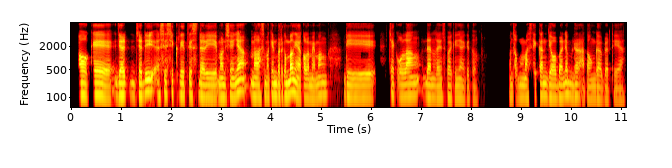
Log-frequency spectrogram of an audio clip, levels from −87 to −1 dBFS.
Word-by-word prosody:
Oke, 120 Hz, 0 st, +4 dB, 0.5 s
jad 115 Hz, 0 st, +6 dB, 0.2 s
jadi 115 Hz, +4 st, +3 dB, 0.3 s
sisi 120 Hz, -2 st, 0 dB
kritis 115 Hz, 0 st, -1 dB
dari 105 Hz, -1 st, +2 dB
manusianya 105 Hz, +5 st, +2 dB, 0.3 s
malah 105 Hz, 0 st, +3 dB
semakin 115 Hz, 0 st, -3 dB
berkembang 115 Hz, +5 st, +4 dB
ya -, -, +5 dB
kalau 100 Hz, -1 st, +1 dB
memang 115 Hz, +3 st, -3 dB, 0.4 s
dicek 100 Hz, -1 st, -3 dB
ulang 110 Hz, +1 st, +2 dB, 0.3 s
dan 100 Hz, -1 st, -1 dB
lain 100 Hz, 0 st, -4 dB
sebagainya 100 Hz, 0 st, -6 dB
gitu, -, -, -11 dB, 0.7 s
untuk 100 Hz, -, -7 dB
memastikan 105 Hz, +2 st, -3 dB
jawabannya 100 Hz, +2 st, 0 dB
benar 110 Hz, +1 st, -3 dB
atau 95 Hz, -, -5 dB
enggak 95 Hz, -1 st, -4 dB
berarti 90 Hz, -1 st, -9 dB
ya. -, -, -8 dB
105 Hz, 145 wpm, -23 LUFS, 100-115 Hz, 0.7 s, jad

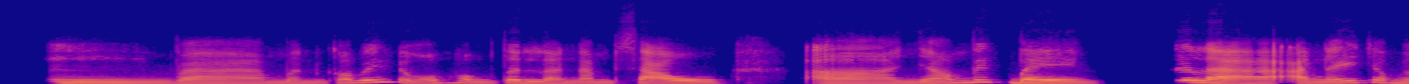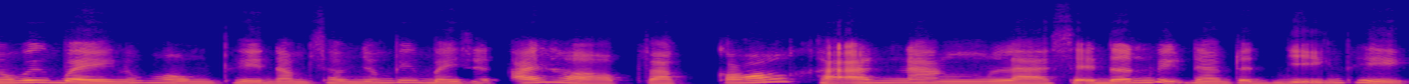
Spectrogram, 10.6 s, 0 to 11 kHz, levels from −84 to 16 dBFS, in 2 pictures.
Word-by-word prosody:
ừm, 190 Hz, -3 st, -1 dB
và 175 Hz, -1 st, -1 dB
mình 180 Hz, +1 st, -6 dB
có 225 Hz, -, -2 dB
biết 295 Hz, +4 st, 0 dB
được -, -, -2 dB
một 170 Hz, +1 st, -3 dB
thông 210 Hz, -3 st, -4 dB
tin 205 Hz, -1 st, +2 dB
là 185 Hz, -2 st, 0 dB
năm 190 Hz, +3 st, -4 dB
sau, 195 Hz, -1 st, +3 dB, 0.3 s
à, 175 Hz, -1 st, 0 dB
nhóm 195 Hz, +6 st, -1 dB
Big 305 Hz, +1 st, -1 dB
Bang, 200 Hz, -3 st, +5 dB, 0.3 s
tức 270 Hz, -, +3 dB
là 170 Hz, -9 st, +7 dB
anh 195 Hz, +3 st, +2 dB
ấy 230 Hz, +4 st, +1 dB
trong 270 Hz, -6 st, -2 dB
nhóm 220 Hz, +3 st, -1 dB
Big 270 Hz, -1 st, +1 dB
Bang, 205 Hz, -4 st, +4 dB
đúng 230 Hz, +3 st, -6 dB
hông? 195 Hz, -4 st, -3 dB
Thì 185 Hz, -4 st, -3 dB
năm 190 Hz, +2 st, -4 dB
sau 200 Hz, 0 st, -5 dB
nhóm 215 Hz, +3 st, -5 dB
Big 260 Hz, -1 st, -5 dB
Bang 215 Hz, -2 st, -1 dB
sẽ 190 Hz, -, -8 dB
tái 245 Hz, -, +2 dB
hợp 185 Hz, -10 st, -1 dB
và 170 Hz, -1 st, 0 dB
có 275 Hz, +11 st, +2 dB
khả -, -, +3 dB
năng 210 Hz, -3 st, -3 dB
là 170 Hz, -3 st, +1 dB
sẽ -, -, 0 dB
đến 215 Hz, +7 st, +1 dB
Việt -, -, -2 dB
Nam 200 Hz, -2 st, -2 dB
trình -, -, -3 dB
diễn -, -, -2 dB
thì 215 Hz, -11 st, -2 dB
200 Hz, 265 wpm, -24 LUFS, 185-225 Hz, 0.3 s, là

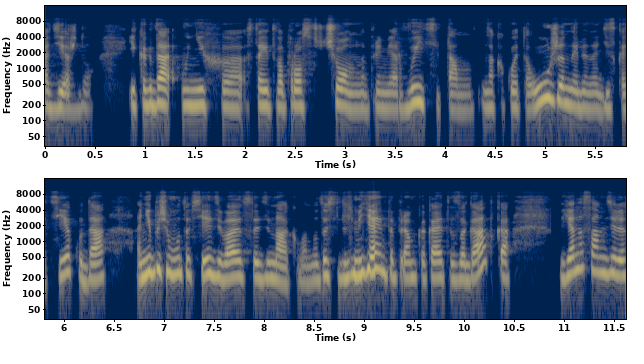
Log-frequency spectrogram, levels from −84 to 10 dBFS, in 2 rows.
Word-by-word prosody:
одежду. 175 Hz, -1 st, -4 dB, 0.3 s
И 195 Hz, -, -3 dB
когда 200 Hz, +1 st, +5 dB
у 200 Hz, -, -3 dB
них, 200 Hz, 0 st, -1 dB
э, 180 Hz, -1 st, -3 dB
стоит 195 Hz, -2 st, -1 dB
вопрос, 190 Hz, +1 st, -2 dB
в -, -, -10 dB
чем, 190 Hz, -6 st, +1 dB
например, 170 Hz, 0 st, -7 dB
выйти 215 Hz, +5 st, 0 dB
там 160 Hz, -1 st, -7 dB
на 180 Hz, 0 st, -7 dB
какой-то 180 Hz, -2 st, -8 dB
ужин, 235 Hz, +2 st, +3 dB
или 180 Hz, -1 st, -3 dB
на 170 Hz, -1 st, -7 dB
дискотеку, 175 Hz, +8 st, -4 dB
да, 190 Hz, +3 st, +2 dB, 0.3 s
они 215 Hz, +7 st, +5 dB
почему-то 250 Hz, -3 st, +2 dB
все 225 Hz, 0 st, +2 dB
одеваются 210 Hz, -1 st, +2 dB
одинаково. 180 Hz, -4 st, -2 dB
Ну 180 Hz, +2 st, -7 dB
то 225 Hz, -, 0 dB
есть 220 Hz, -1 st, -4 dB
для 205 Hz, +4 st, +3 dB
меня 255 Hz, +4 st, +8 dB
это 245 Hz, -7 st, -1 dB
прям 205 Hz, 0 st, -3 dB
какая-то 205 Hz, -1 st, -2 dB
загадка. 195 Hz, -, +1 dB, 0.5 s
Я, 220 Hz, +5 st, +3 dB
на 295 Hz, +3 st, 0 dB
самом 270 Hz, -4 st, -1 dB
деле, 235 Hz, -2 st, +3 dB
195 Hz, 195 wpm, -21 LUFS, 180-225 Hz, 0.5 s, меня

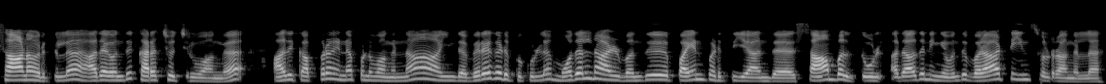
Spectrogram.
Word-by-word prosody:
சாணம் 205 Hz, -1 st, +7 dB
இருக்குல்ல. 180 Hz, +4 st, -3 dB, 0.2 s
அத 185 Hz, -, 0 dB
வந்து 190 Hz, +7 st, -4 dB
கரைச்சு 200 Hz, +1 st, +3 dB
வச்சுருவாங்க. 155 Hz, -6 st, -5 dB, 0.5 s
அதுக்கப்பறம் 215 Hz, +5 st, -1 dB
என்ன 215 Hz, 0 st, -2 dB
பண்ணுவாங்கன்னா, 180 Hz, 0 st, -3 dB, 0.3 s
இந்த 180 Hz, -1 st, -3 dB
விறகு 265 Hz, +7 st, +2 dB
அடுப்புக்குள்ள 185 Hz, -2 st, -5 dB, 0.2 s
மொதல் 260 Hz, +8 st, +1 dB
நாள் 220 Hz, -5 st, +4 dB
வந்து 185 Hz, +5 st, -2 dB, 0.3 s
பயன்படுத்திய 190 Hz, -3 st, -1 dB
அந்த 160 Hz, -1 st, -4 dB, 0.3 s
சாம்பல் 220 Hz, +5 st, +4 dB
தூள், 180 Hz, -1 st, -1 dB, 0.2 s
அதாவது 190 Hz, +5 st, +2 dB
நீங்க 185 Hz, -4 st, -3 dB
வந்து 210 Hz, +7 st, -4 dB
விராட்டின்னு 230 Hz, +4 st, +1 dB
சொல்றாங்கல்ல, 150 Hz, -6 st, -4 dB
190 Hz, 130 wpm, -23 LUFS, 180-220 Hz, 0.5 s, சாணம்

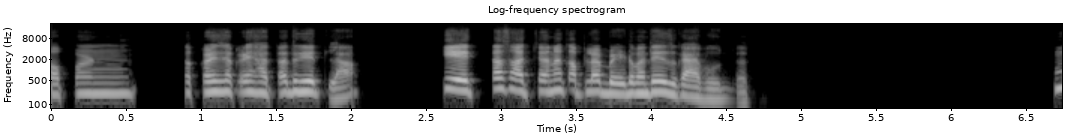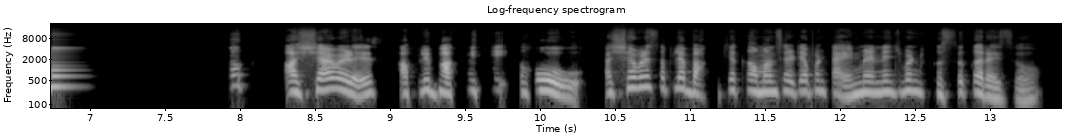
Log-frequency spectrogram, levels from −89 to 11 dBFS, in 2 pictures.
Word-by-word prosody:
आपण 205 Hz, +1 st, -4 dB, 0.4 s
सकाळी-सकाळी 230 Hz, +1 st, +1 dB
हातात 220 Hz, 0 st, -1 dB
घेतला 235 Hz, -1 st, +1 dB, 0.6 s
की 285 Hz, -, +4 dB
1 245 Hz, -1 st, +6 dB
तास 285 Hz, 0 st, +3 dB
अचानक 250 Hz, +1 st, +1 dB
आपल्या 235 Hz, -1 st, +1 dB
बेडमध्येच 210 Hz, +1 st, +3 dB
गायब 165 Hz, -5 st, +1 dB
होत 140 Hz, 0 st, -7 dB
जातो. 110 Hz, -, -14 dB, 2.1 s
मग 325 Hz, 0 st, -2 dB, 0.9 s
मग 355 Hz, -, -7 dB, 0.3 s
अशा 265 Hz, +5 st, +3 dB
वेळेस 210 Hz, -7 st, +2 dB, 0.2 s
आपली 230 Hz, +5 st, -2 dB
बाकीची 245 Hz, +5 st, +1 dB
हो, 220 Hz, -7 st, +1 dB, 0.2 s
अशावेळेस 305 Hz, +9 st, -1 dB
आपल्या 290 Hz, 0 st, -3 dB
बाकीच्या 260 Hz, -, -5 dB
कामांसाठी 235 Hz, -1 st, -2 dB
आपण 250 Hz, +1 st, -6 dB
टाईम 195 Hz, -1 st, -2 dB
मॅनेजमेंट 225 Hz, +1 st, -2 dB
कसं 210 Hz, +4 st, -9 dB
करायचं 150 Hz, -, -3 dB
हो? 140 Hz, -, -12 dB
230 Hz, 135 wpm, -25 LUFS, 210-255 Hz, 2.1 s, 1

